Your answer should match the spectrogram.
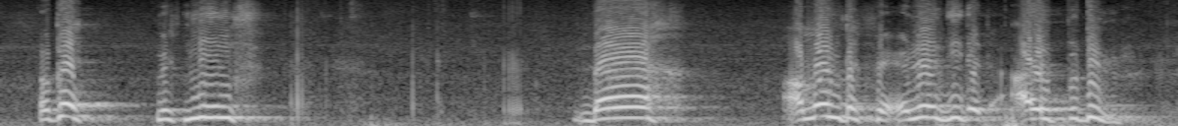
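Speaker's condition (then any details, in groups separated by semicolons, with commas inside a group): Cerebral palsy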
